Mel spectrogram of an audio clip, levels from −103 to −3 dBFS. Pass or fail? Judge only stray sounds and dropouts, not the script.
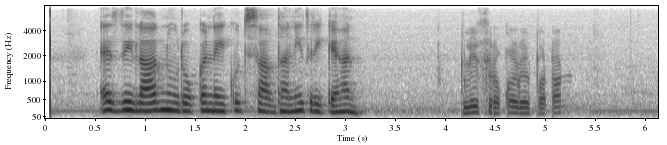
fail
